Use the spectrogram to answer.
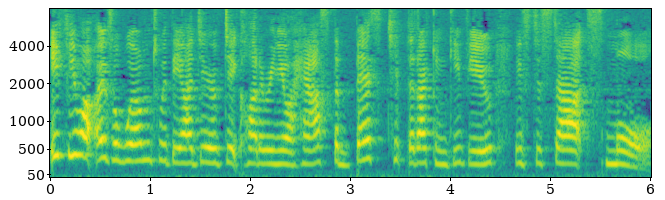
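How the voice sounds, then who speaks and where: A woman's high voice at a fairly quick pace, with ordinary pitch variation and hardly any pauses. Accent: Australian. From Australia. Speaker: professional organiser and lifestyle vlogger. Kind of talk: live stream talk to viewers. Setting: live Periscope broadcast. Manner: chatty, animated.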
